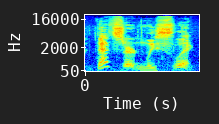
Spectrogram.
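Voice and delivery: high, admiring exclamation; exclaiming farmer. A narrator's reading. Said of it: "exclaimed Mister Blackford".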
